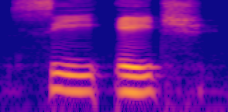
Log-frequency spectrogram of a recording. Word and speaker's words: Chuang: Taoist philosopher, is Chuang, C-H-U-A-N-G. Chuang, I don't know how to pronounce it in Chinese, but that's how we say in English.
